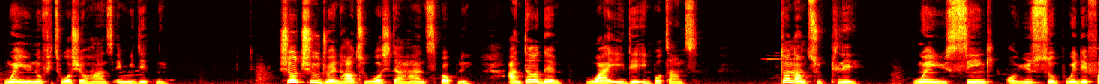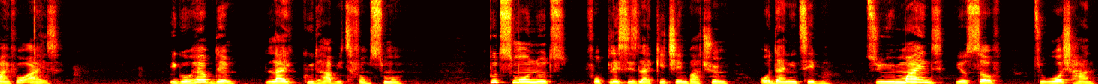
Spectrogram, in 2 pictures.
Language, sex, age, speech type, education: Nigerian Pidgin, female, 30-45, spontaneous, tertiary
